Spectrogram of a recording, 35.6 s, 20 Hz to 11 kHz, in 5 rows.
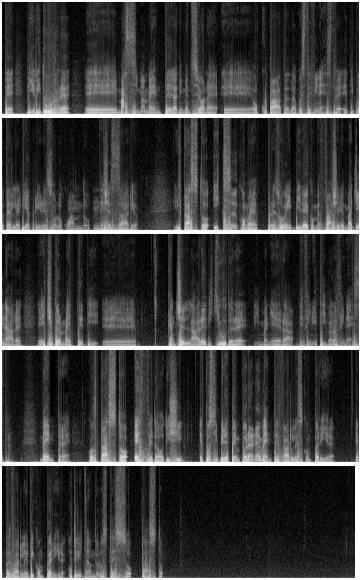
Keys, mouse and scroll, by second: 8.0 click, 9.1 click, 15.5 click, 25.2 F12, 28.3 F12, 32.3 click, 33.7-35.0 drag.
